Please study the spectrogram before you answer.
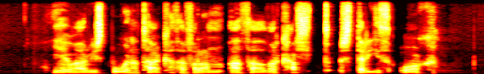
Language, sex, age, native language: Icelandic, male, 20-29, Icelandic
